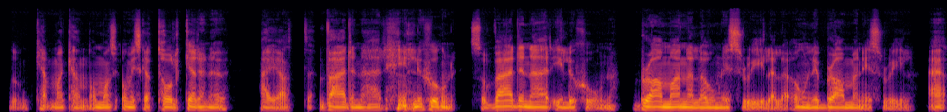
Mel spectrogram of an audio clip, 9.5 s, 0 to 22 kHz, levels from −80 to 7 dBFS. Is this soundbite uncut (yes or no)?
no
